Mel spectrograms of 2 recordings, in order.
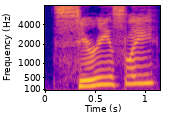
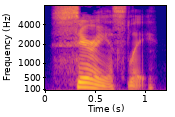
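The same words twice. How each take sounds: First: Higher, slow disbelieving question; incredulous high. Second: Low, slow deadpan answer; flatly confirm, lower. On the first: Cookie incredulous. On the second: Narrator deadpan reply. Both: Acted.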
